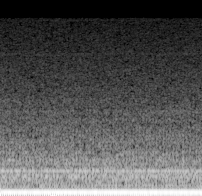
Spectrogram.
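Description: Steady low electrical hum with a faint higher steady tone and light hiss in the recording, with no other sound in the pause.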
